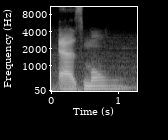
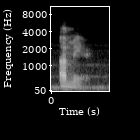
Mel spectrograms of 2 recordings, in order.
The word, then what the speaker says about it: Amir: Asmol. Am I pronouncing it right? Or... What's your name, sir? Yes. Amir? Sorry? Amir? Amir? Yes, Amir.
